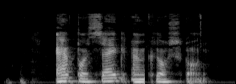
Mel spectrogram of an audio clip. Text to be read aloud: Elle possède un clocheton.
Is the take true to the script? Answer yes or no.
yes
